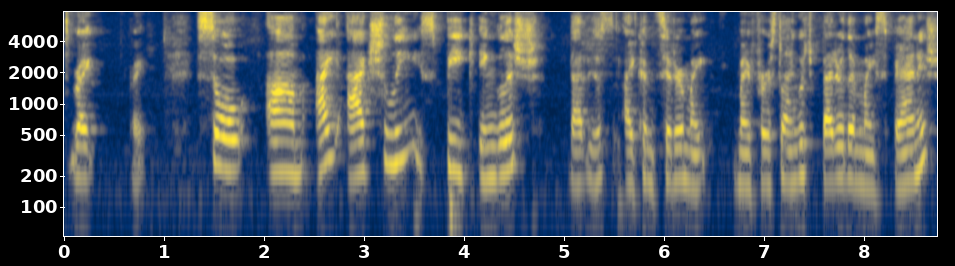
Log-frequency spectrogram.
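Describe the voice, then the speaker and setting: Somewhat breathy, a woman speaks at a fairly slow pace in a medium pitch with lively intonation, in a very clean recording with a silent background. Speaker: credit educator and YouTuber. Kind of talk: interview.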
